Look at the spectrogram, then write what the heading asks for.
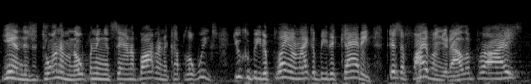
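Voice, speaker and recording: An actor playing a nervous, high-strung young man who stammers and rushes his words in a 1950s film comedy. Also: pushed and bright, lo-fi sound, heavily acted. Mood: eager. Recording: faint hiss on a 1950s film soundtrack.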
